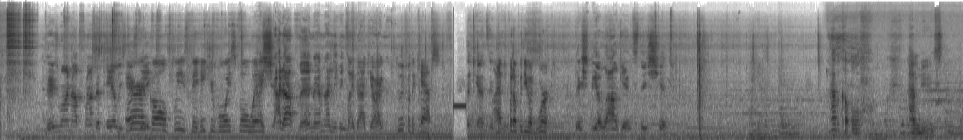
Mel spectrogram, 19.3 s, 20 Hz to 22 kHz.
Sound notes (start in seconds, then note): 9.0 beep; 13.9 door closes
